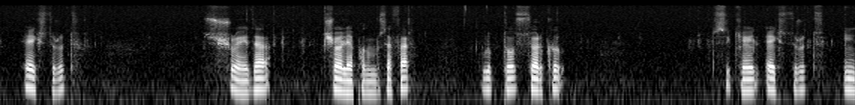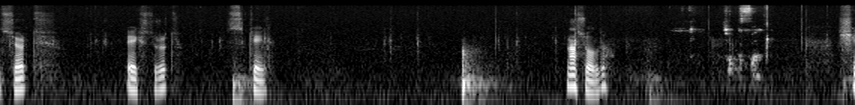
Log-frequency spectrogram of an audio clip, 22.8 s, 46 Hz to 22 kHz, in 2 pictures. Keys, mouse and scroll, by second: 1.1 Tab, 1.3-2.4 middle drag, 2.4 Tab, 2.6 middle click, 2.8-3.6 scroll up 1, 3.6 1, 3.9 click, 4.1 ctrl+shift+b, 6.9-8.2 right drag, 8.2-9.3 middle drag, 9.3 s, 15.1 scroll down 1, 15.3 click, 15.6 scroll down 1, 15.8 middle click, 16.5 scroll up 1, 16.7-17.8 shift+middle drag, 17.8 scroll up 1, 18.1-19.2 shift+middle drag, 19.2-22.8 scroll up 1.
